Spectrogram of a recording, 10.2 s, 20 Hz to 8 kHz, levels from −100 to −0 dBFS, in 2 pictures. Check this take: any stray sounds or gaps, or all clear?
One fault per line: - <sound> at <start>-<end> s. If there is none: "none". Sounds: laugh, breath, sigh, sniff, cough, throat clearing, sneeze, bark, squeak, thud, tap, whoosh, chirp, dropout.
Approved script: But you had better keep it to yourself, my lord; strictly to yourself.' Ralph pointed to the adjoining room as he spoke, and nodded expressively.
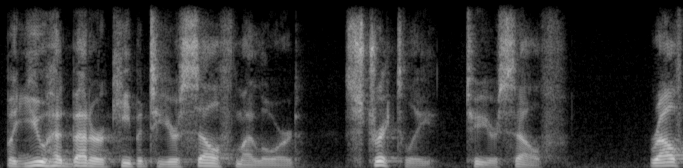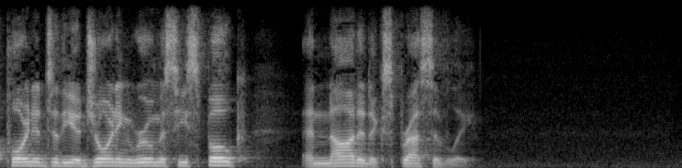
none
